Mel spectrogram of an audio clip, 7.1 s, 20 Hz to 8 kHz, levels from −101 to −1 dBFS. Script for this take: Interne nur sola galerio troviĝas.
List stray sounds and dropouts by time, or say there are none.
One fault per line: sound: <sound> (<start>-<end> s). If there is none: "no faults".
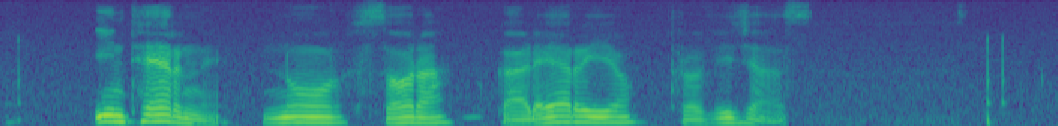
no faults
